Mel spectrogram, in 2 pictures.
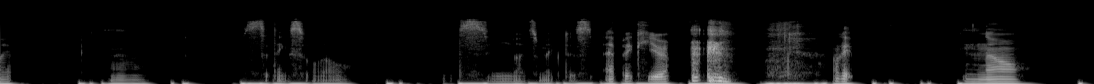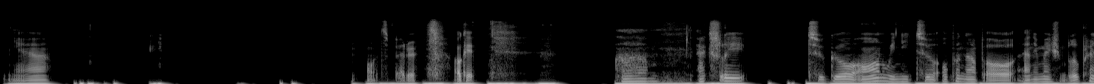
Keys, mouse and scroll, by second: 7.8 right click, 8.6 click, 11.7 right click, 11.8 w, 12.3 w, 13.7-15.2 right drag, 15.4 click.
